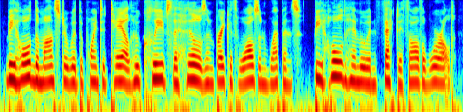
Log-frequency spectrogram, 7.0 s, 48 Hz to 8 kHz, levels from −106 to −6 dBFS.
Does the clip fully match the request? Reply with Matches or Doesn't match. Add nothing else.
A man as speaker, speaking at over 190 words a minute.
Doesn't match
